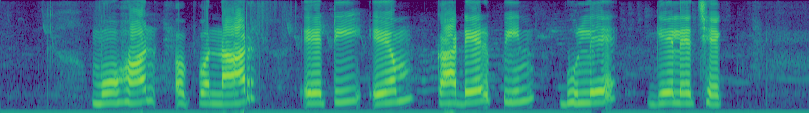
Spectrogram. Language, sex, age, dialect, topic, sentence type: Magahi, female, 18-24, Northeastern/Surjapuri, banking, statement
